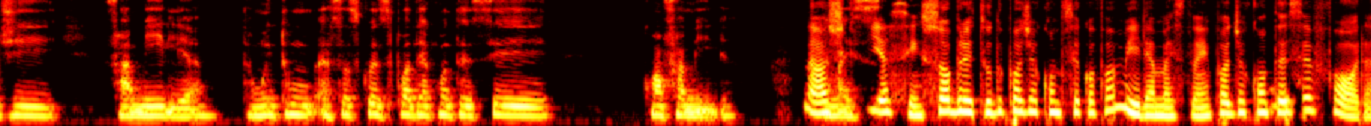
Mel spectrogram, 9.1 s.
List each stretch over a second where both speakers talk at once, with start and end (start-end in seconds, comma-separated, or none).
none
